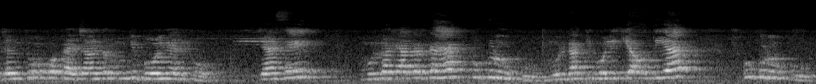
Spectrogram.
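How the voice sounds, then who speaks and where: A woman teacher giving a slow, patient grammar lesson to young children, asking them questions as she explains. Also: high-pitched, a little hiss or hum. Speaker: school teacher. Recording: echoey, distant, dull lo-fi sound.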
